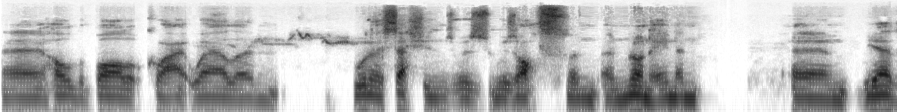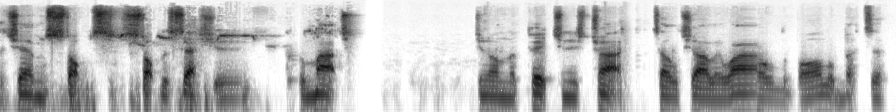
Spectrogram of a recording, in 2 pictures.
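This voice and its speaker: Deep-voiced man telling candid stories. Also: flat delivery, moderate pace, dry recording, poor audio. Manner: rambling, frequent ums and you knows. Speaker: guest, former footballer and club board member. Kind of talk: candid podcast storytelling.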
